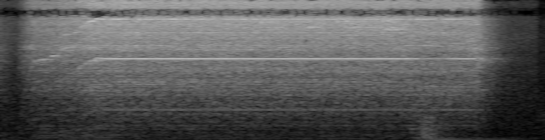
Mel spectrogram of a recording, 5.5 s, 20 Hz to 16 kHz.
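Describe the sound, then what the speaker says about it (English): A 1/8 inch bit drills a hole in a Toyota Tacoma rack, making a steady, close high-pitched whine for about four seconds before it winds down. "we're gonna use a 1/8 inch drill bit"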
